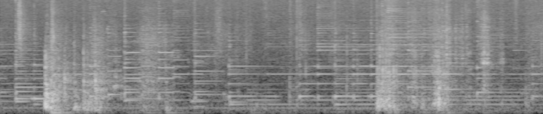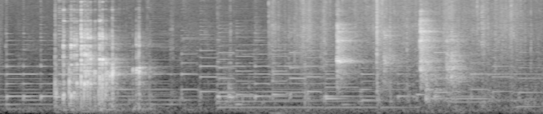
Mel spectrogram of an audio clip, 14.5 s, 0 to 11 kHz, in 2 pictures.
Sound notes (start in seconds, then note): 10.4 rustling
